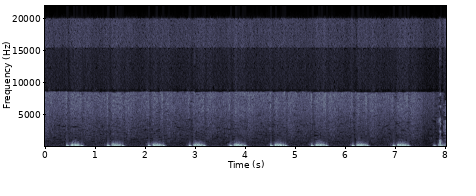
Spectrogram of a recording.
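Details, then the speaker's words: Teaching example of aortic stenosis: regular heartbeat near 73 a minute, each beat carrying a systolic murmur that first rises in intensity then falls: crescendo-decrescendo systolic murmur. "A crescendo decrescendo murmur as heard with aortic stenosis first rises in intensity then falls."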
